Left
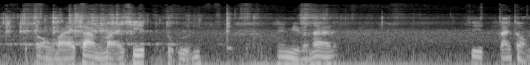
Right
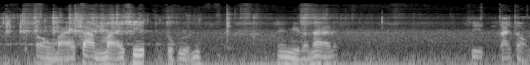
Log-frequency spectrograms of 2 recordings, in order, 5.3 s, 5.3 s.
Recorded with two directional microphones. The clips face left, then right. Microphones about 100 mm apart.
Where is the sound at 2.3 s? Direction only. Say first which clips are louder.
Left 3 dB; 90° left.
